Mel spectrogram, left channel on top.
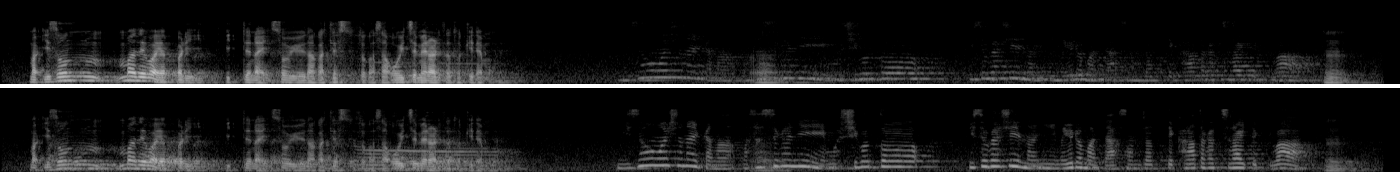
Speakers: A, on the left; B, on the right.
A: まあ、依存まではやっぱりい、いってない、そういうなんかテストとかさ、
B: そ
A: 追い詰められた時でも、
B: う、依存はしてないかな。まあさすがにもう仕事忙しいのに、
A: うん、
B: まあ夜まで遊んじゃって体が辛い時は、
A: うん、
